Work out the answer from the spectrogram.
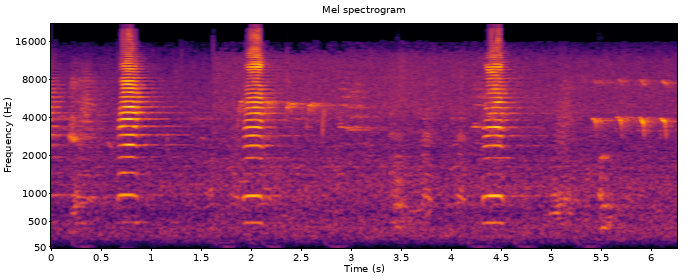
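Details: Trumpeter swans calling, their call likened to a trumpet; loud, brassy, horn-like honks, three strong notes about every 1.5 seconds with fainter notes between, thin higher calls near the end, over background hiss.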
